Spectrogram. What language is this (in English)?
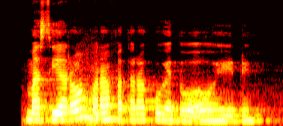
Kikuyu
